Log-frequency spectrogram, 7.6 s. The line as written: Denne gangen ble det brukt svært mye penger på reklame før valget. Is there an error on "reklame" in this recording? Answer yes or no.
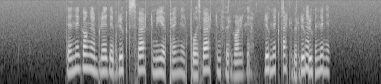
yes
